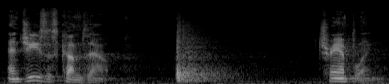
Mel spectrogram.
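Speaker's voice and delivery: normal talking voice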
